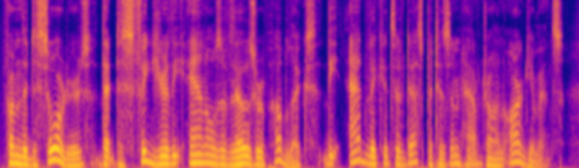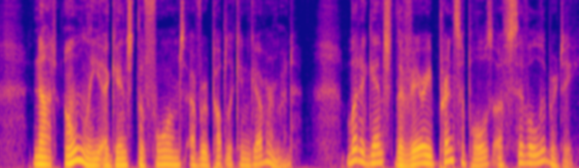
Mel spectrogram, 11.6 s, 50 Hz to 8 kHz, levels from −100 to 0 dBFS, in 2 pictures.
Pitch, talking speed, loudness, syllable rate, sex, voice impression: 125 Hz, 170 wpm, -18 LUFS, 6.1 syllables/s, male, very masculine, very adult-like, middle-aged, very thick, slightly relaxed, slightly weak, slightly bright, soft, slightly muffled, fluent, slightly raspy, cool, very intellectual, slightly refreshing, very sincere, very calm, friendly, very reassuring, unique, very elegant, slightly wild, very sweet, slightly lively, very kind, slightly modest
